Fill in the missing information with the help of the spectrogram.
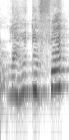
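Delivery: ordinary delivery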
